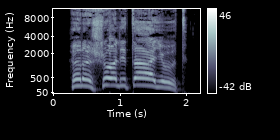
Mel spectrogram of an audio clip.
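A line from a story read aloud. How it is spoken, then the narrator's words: Laughing loudly. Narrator (Russian): хохотал один из бойцов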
